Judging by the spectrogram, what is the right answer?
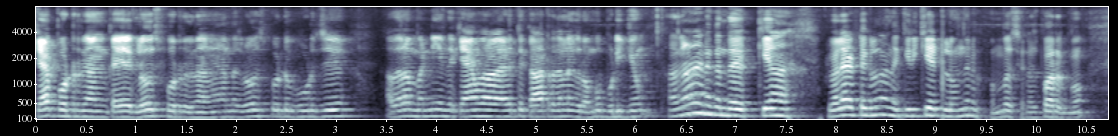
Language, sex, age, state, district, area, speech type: Tamil, male, 18-30, Tamil Nadu, Tiruppur, rural, spontaneous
